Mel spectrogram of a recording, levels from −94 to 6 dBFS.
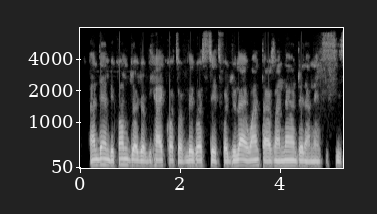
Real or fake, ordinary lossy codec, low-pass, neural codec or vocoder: real; none; 7.2 kHz; none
